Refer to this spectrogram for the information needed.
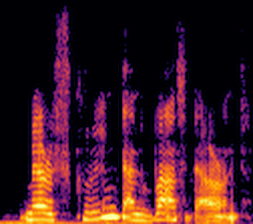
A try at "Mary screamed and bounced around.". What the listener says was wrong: Okay, now bounced is good. Let's fix scream. So give me a good CR here. Screamed.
